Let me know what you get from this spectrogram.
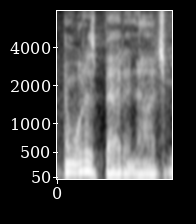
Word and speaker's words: badinage: So badinage. – Badinage. – How do you spell it? – B-A-D. – B-A-D.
